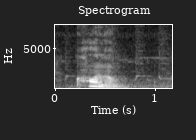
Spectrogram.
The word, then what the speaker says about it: column: season of the year a-u-t-u-m-n autumn the n is silent column c-o-l-u-m-n him h-y-m-n condemn c-o-n-d-e-m-n how about silent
